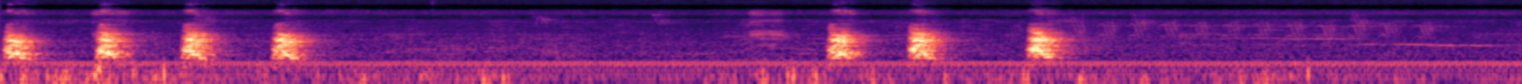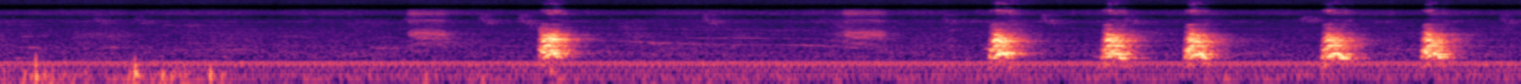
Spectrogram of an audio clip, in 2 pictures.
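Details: Young Golden Retriever pup with a big, adult-sounding bark: loud clipped barks in quick runs of three or four, quiet gaps between, faint thin whistly tones and a constant background hum.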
